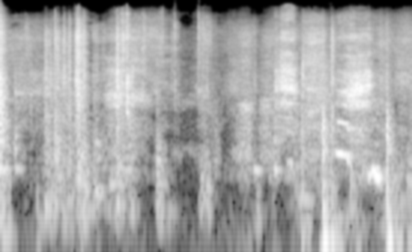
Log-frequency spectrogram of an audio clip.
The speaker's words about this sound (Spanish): El tosco pistolero descorre un gran pestillo y empuja la puerta, que se abre.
